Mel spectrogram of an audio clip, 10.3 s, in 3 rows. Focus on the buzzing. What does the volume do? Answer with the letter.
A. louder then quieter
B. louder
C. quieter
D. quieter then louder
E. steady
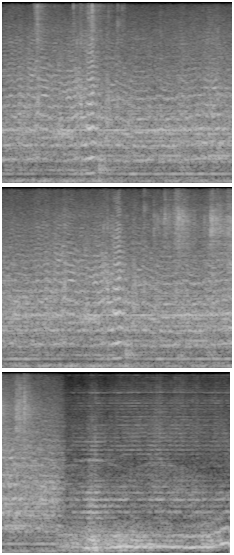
E.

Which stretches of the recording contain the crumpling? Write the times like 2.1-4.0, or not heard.
0.5-1.6, 5.7-7.3.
